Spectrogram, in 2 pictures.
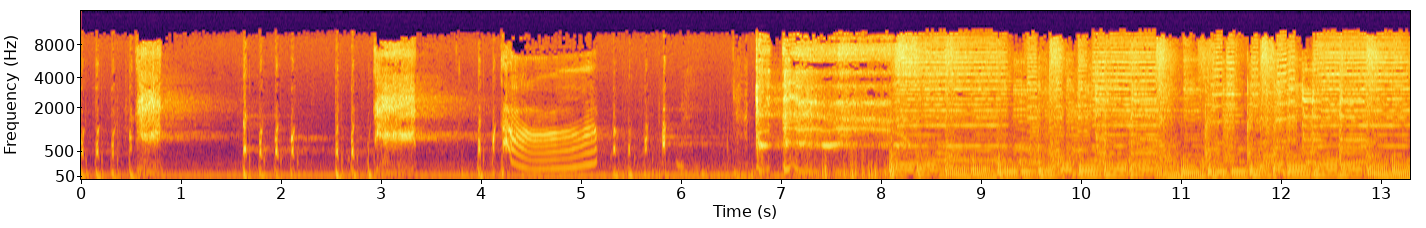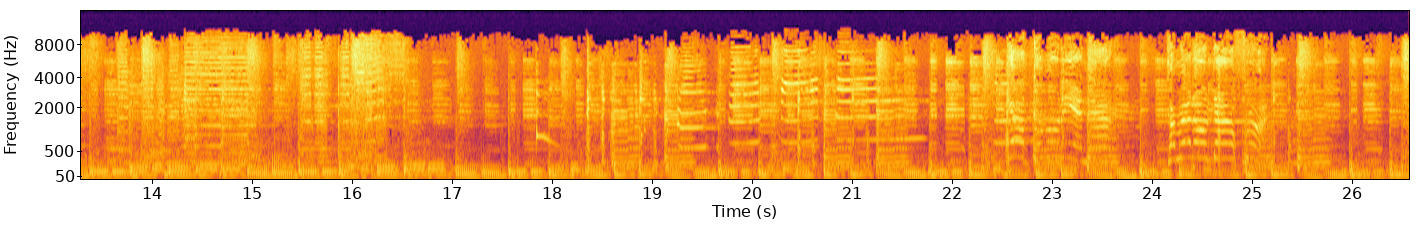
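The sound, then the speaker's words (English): A funk soul record on the Stax label opens with squawking, clucking chicken-like sounds, then kicks into a loud, steady band groove with punchy bass, drums and brassy stabs. “I'm going to play a bit of a curiosity now. One from the legendary Stax record label.”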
